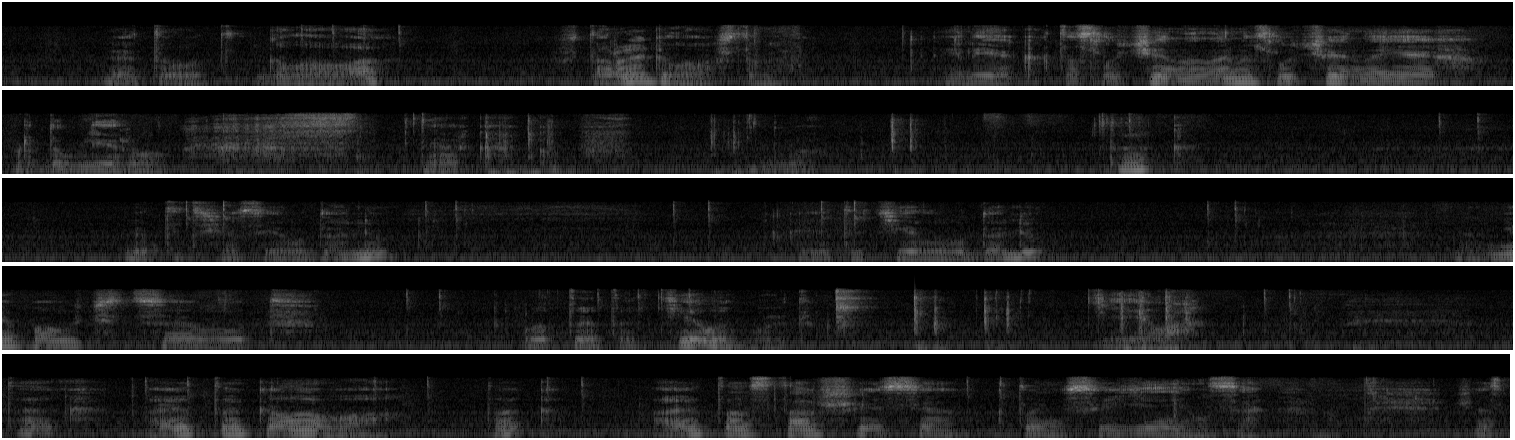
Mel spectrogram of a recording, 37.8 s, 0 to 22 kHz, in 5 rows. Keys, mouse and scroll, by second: 1.8 click, 2.1-5.1 drag, 15.1 click, 16.3-18.7 right drag, 18.7 click, 19.5-22.5 right drag, 25.0 click, 25.9 click, 26.3-29.3 drag, 31.2 click, 32.4 click, 33.2 click, 35.3 shift+click.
